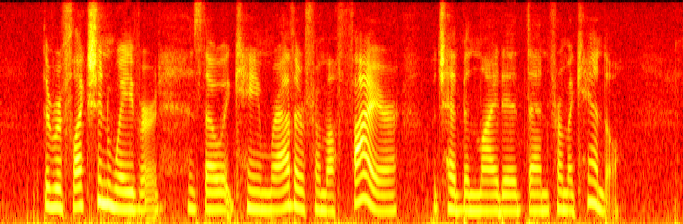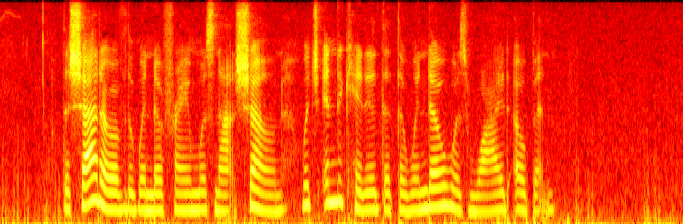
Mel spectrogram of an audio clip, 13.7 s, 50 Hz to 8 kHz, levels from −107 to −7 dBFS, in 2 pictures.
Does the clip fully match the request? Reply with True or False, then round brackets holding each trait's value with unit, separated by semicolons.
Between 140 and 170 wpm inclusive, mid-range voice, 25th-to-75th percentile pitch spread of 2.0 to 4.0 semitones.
True (160 wpm; 180 Hz; 3.0 semitones)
